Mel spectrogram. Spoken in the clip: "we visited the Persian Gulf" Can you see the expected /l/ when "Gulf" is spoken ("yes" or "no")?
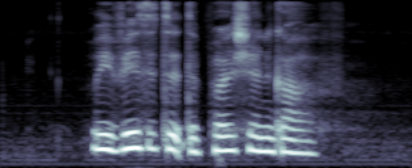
no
